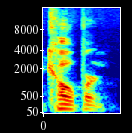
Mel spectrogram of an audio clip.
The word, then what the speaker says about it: Cockburn: their name is Kofi Coburn. Okay. Many would argue that's the one person who should not get to decide. But yes, his name's Cockburn. His name is Cockburn.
